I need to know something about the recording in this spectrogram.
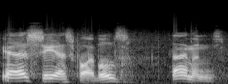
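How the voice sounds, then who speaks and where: An actor playing a confident, loyal young business lieutenant with a matter-of-fact manner in an old radio drama. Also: male voice, medium pitch, expressive, a little slow. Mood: cool, assured. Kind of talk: 1950s radio drama acting. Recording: dull, band-limited old radio recording.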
